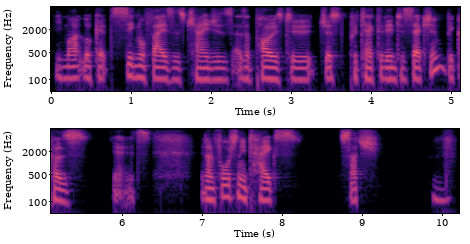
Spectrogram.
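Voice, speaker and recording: A man presenting a slide-based training session as an instructor, explaining things in an informal, conversational way. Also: on the low side.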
